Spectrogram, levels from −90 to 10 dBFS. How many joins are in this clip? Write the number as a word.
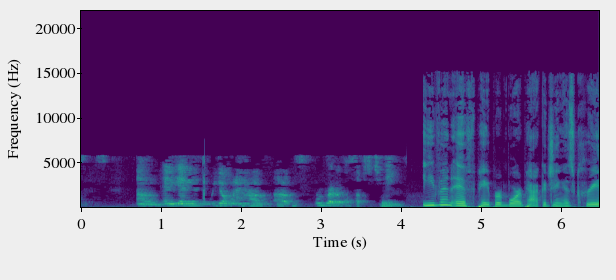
zero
